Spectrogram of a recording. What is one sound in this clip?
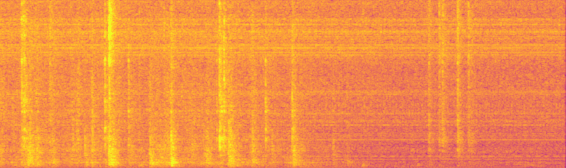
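Water sloshes and splashes inside a washing machine drum.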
